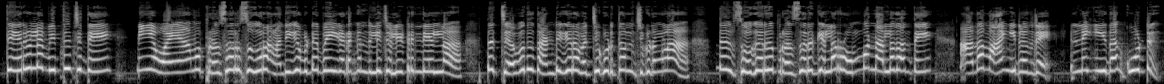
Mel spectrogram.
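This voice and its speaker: A woman's voice: very high voice, fairly even intonation, fast, very noisy. A woman voicing a chatty, meddling sister-in-law in a comic cartoon, with a Kanyakumari Tamil accent and a fussy, chattering manner. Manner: fussy, chattering, nosy advice.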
